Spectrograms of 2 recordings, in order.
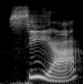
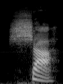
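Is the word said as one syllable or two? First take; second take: two; one. First: The word is said as two separate syllables. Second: The word is said as one blended syllable. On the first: The speaker calls it wrong. "It looks like it should be pronounced" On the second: The speaker calls it right. "it's actually pronounced"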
